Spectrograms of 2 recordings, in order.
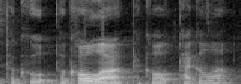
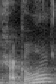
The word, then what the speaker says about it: Pecola: main character in this book, whose name is Pecola. I should have looked that up before we started recording. In my head, as I'm reading it, I have been pronouncing it Pecola. Okay. But it's Pecola, Breedlove.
